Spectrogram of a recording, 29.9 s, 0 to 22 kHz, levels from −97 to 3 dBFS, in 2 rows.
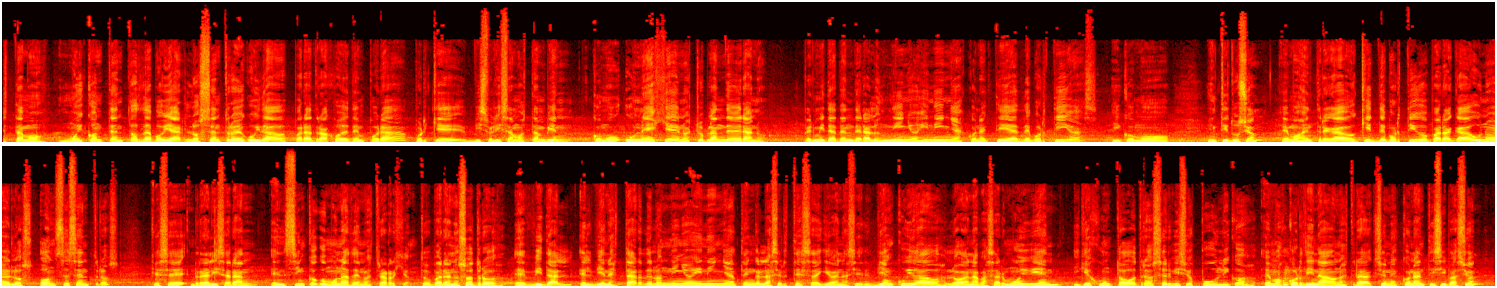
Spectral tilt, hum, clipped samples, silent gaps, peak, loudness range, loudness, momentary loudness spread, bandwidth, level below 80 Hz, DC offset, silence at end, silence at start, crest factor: -6 dB/octave; none; under 0.1%; none; -2 dBFS; 2 LU; -19 LUFS; 6 LU; over 20 kHz; -46 dBFS; under 0.1%; 0 s; 0 s; 16 dB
